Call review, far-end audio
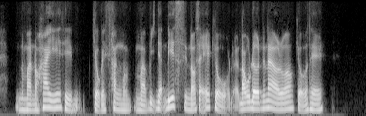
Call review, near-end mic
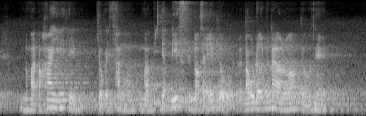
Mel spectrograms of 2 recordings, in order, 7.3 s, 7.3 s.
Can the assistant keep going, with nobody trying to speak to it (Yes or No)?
Yes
